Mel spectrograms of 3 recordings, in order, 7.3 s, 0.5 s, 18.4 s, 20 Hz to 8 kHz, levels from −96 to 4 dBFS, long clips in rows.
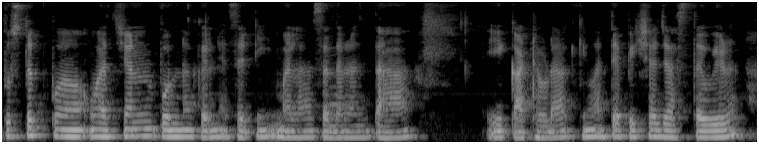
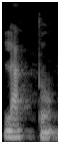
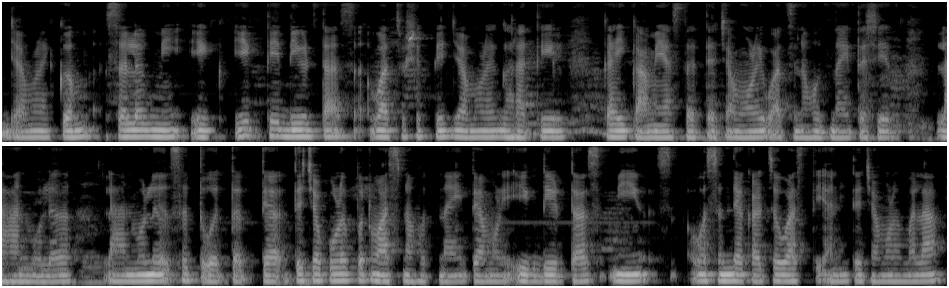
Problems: background sounds at intervals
